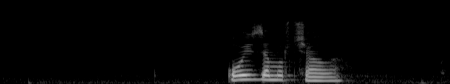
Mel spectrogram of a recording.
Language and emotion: Russian, neutral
